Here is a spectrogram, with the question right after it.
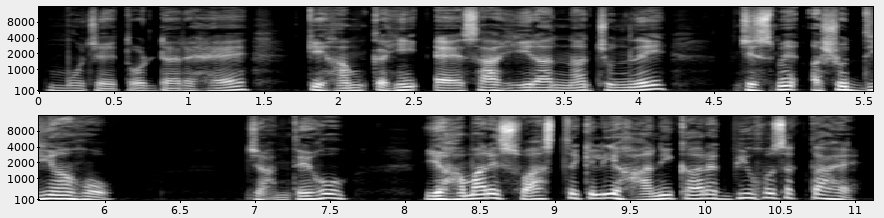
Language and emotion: Hindi, fearful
